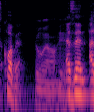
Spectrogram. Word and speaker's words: Corvette: yeah oh yeah but you're not pronouncing it right Clos vette yeah it's Corvette oh well then I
